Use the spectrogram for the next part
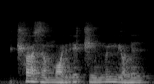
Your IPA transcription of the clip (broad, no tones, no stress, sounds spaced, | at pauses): t͡ʃʰ œ z ə m ɔ rʲ œ t͡ʃ i m y mʲ ɔ l i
